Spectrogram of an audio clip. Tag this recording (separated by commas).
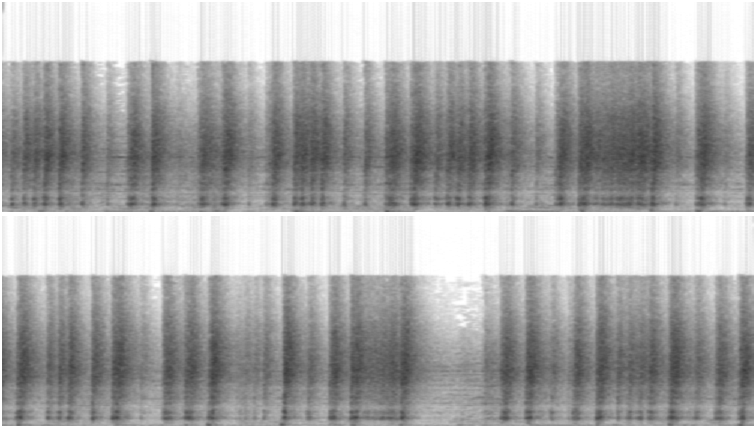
Drum, Musical instrument, Music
